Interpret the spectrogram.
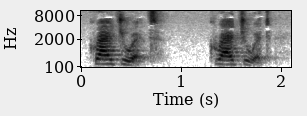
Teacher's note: if it's an adjective or a noun, then this is reduced, and it kind of sounds like it or et.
